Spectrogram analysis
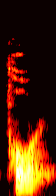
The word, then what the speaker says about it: pour: po pour the water into the glass same pronunciation P or pour pour the water into the glass if it's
